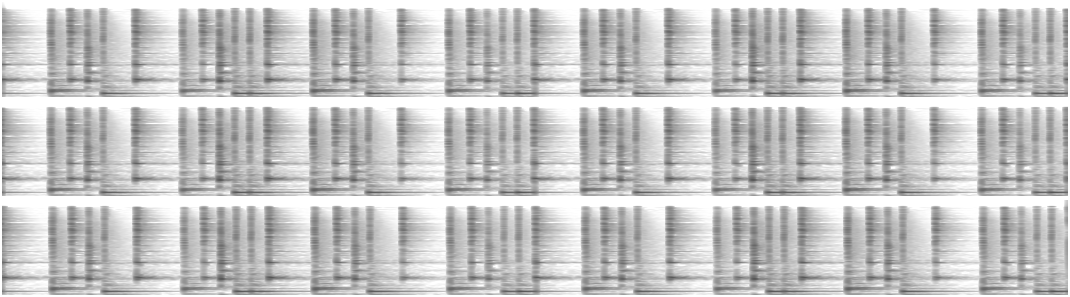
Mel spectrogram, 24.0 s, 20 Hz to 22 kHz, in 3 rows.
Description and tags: Song4 PERCS Fa 4:4 120bpms
blues, rythm, Fa, Percussion, beat, bpm, Chord, loop, HearHear, 120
